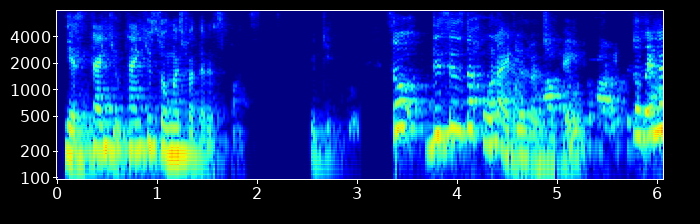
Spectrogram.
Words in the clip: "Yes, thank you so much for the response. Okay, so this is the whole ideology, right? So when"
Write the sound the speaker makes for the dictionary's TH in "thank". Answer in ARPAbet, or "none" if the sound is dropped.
T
